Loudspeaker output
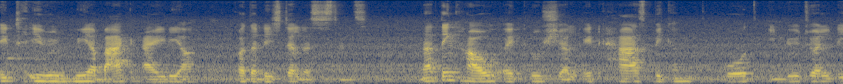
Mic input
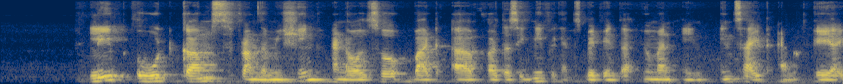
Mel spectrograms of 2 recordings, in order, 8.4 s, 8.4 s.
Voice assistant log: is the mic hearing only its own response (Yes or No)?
No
